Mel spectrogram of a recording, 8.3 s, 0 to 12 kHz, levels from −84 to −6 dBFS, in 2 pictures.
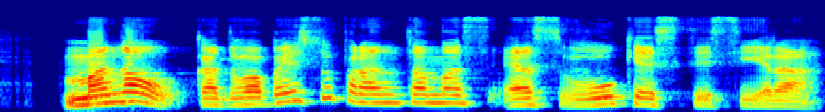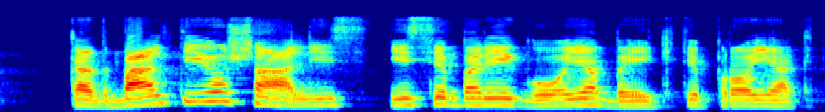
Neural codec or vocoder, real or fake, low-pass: none; real; 7.2 kHz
